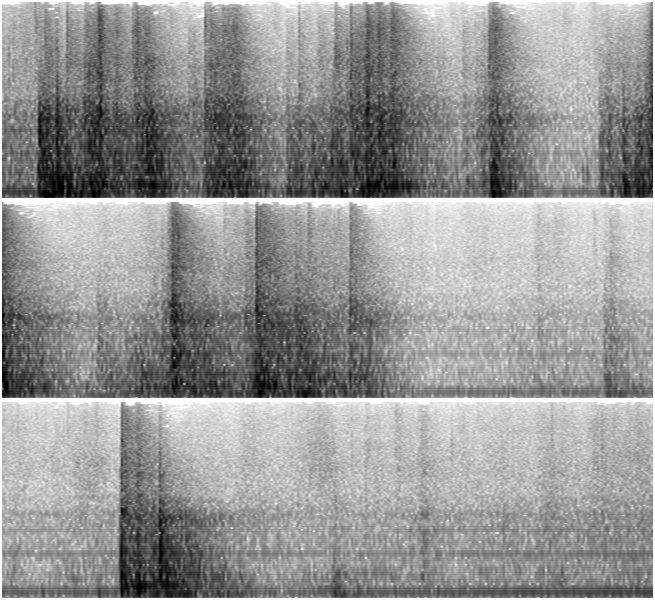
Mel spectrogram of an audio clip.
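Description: Stackable chairs being scraped and knocked down on a hard floor, with footsteps: a run of clattering knocks and scrapes through the first half, and one more loud clatter about three-quarters through.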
